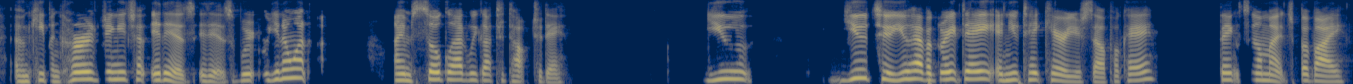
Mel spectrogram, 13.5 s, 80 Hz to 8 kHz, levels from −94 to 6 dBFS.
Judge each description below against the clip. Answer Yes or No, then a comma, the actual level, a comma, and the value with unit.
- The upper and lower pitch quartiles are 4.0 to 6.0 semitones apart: Yes, average, 4.4 semitones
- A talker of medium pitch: No, high, 230 Hz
